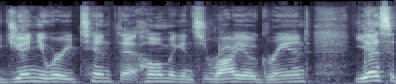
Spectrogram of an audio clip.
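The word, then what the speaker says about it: Rio Grande: game will be january 10th at home against rayo grand yes it's pronounced rayo and yes they're in the kiac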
